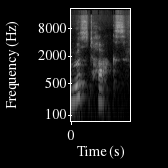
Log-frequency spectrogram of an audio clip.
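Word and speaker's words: Rhus tox: to talk about is called roost talks and it's spelled r h u s rus and then talks tox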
